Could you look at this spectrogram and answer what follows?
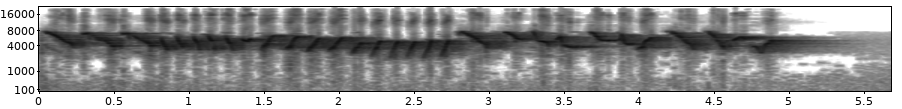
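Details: Loud white-eye song said to resemble a canary: a fast, continuous run of high, sweeping trilled notes, about three per second, steady then more varied, fading at the end.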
